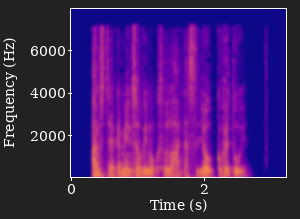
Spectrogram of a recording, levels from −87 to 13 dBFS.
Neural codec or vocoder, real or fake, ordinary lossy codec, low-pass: codec, 16 kHz in and 24 kHz out, 0.4 kbps, LongCat-Audio-Codec, fine tuned four codebook decoder; fake; MP3, 48 kbps; 7.2 kHz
